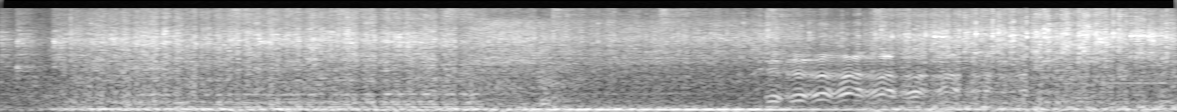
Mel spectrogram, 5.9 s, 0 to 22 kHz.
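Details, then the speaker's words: Junkyard Ford 390 FE V8 first start after priming, oil flush and fueling: catches and settles into a steady, even rumble with a faint whine on top, running cleanly; normal running after start. "Oh my God, I'm excited. Our goal was to get it running, and we succeeded."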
